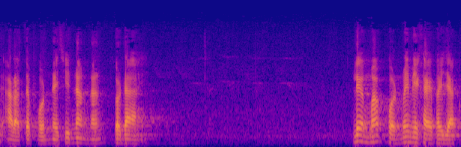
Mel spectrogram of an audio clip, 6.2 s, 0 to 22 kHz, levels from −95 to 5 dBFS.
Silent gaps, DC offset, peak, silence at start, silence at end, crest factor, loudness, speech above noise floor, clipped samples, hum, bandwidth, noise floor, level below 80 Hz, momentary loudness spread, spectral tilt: none; under 0.1%; -8 dBFS; 0 s; 0 s; 22 dB; -27 LUFS; 35 dB; under 0.1%; none; 12 kHz; -62 dBFS; -68 dBFS; 6 LU; -4.5 dB/octave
